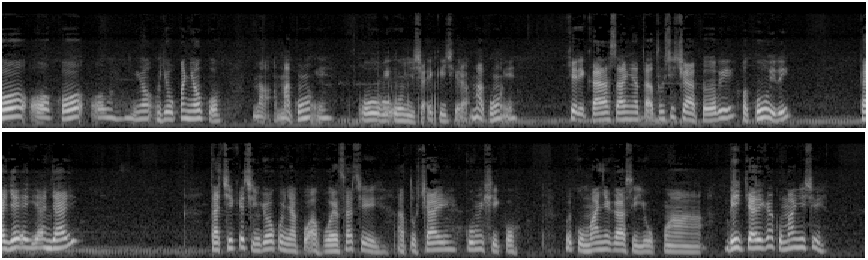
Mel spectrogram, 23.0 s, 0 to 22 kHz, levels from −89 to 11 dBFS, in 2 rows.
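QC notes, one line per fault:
0.66–0.77 s, 1.09–1.17 s, 1.50–1.73 s, 2.93–3.14 s: echo leak. Brief scraps of the speech return 129 ms late, very faint at about 40 dB below the direct sound, heard as a ghostly trailing copy. The likely cause is a far-end loudspeaker whose echo canceller let part of the signal back into its microphone. On a spectrogram, a weak duplicate of the speech harmonics appears shifted right by 129 ms. The waveform barely changes at this level.
4.62–5.78 s: train of clicks. About ten sharp pops arrive at roughly 9.6 per second with uneven spacing, peaking around 5 dB above the signal, so they tick over the sound and stand out clearly. Likely cause: interference from nearby equipment or a faulty connection or power supply injecting repeated pulses. On the waveform they show as narrow spikes poking above the envelope. On a spectrogram they appear as thin vertical broadband lines at irregular intervals.
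5.06–5.20 s: echo leak. This return is much stronger, at about 5 dB below the speech, with the same 129 ms delay, so it is plainly audible as a doubled copy overlapping the click train. It likely comes from the same incomplete far-end echo cancellation. On a spectrogram a nearly equal-strength duplicate of the harmonic pattern trails by 129 ms, and the waveform shows a clearly thickened, overlapping envelope.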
